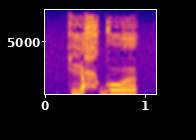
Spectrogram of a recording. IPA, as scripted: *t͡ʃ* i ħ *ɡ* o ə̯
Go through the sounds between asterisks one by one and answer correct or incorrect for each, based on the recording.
incorrect: k, correct

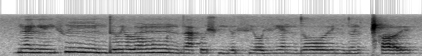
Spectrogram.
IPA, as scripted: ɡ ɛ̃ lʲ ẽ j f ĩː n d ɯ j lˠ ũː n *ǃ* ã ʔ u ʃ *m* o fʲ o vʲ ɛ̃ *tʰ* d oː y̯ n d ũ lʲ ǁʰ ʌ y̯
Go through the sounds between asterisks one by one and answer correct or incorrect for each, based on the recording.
incorrect: d, incorrect: mʲ, incorrect: n

